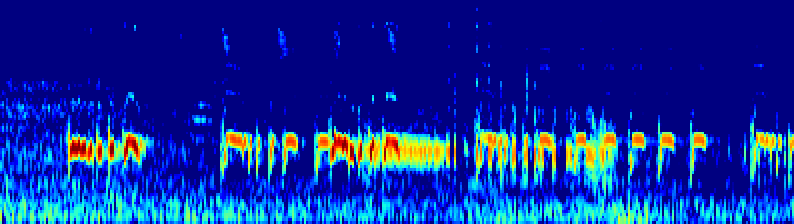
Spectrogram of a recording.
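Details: Loud local zebra dove kept for luring other doves: a rolling trilled phrase, then groups of clipped cooing notes, another trill, and a steady string of repeated notes.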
